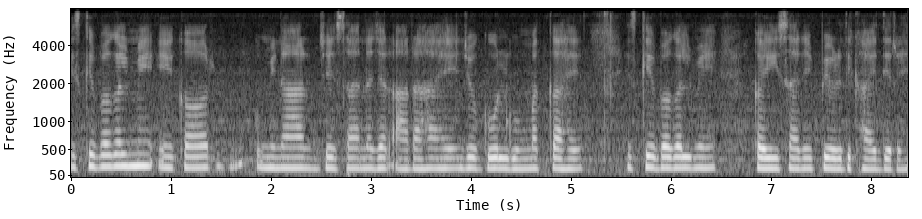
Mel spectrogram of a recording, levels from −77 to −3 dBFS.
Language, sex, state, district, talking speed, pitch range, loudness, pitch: Hindi, female, Uttar Pradesh, Etah, 180 wpm, 170-185 Hz, -17 LUFS, 180 Hz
